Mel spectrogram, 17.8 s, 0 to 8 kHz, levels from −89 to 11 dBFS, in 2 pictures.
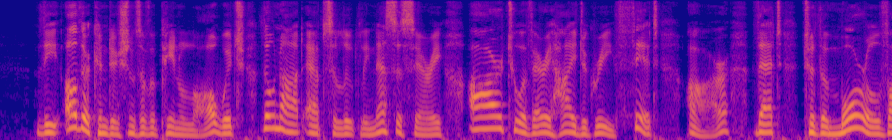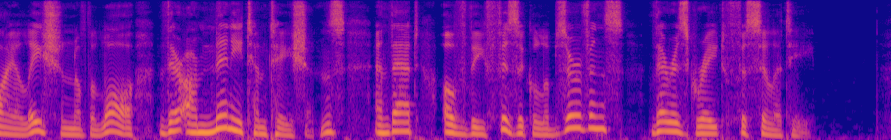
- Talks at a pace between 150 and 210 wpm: No, average, 140 wpm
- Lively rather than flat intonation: Yes, wide, 6.0 semitones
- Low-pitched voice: No, medium, 155 Hz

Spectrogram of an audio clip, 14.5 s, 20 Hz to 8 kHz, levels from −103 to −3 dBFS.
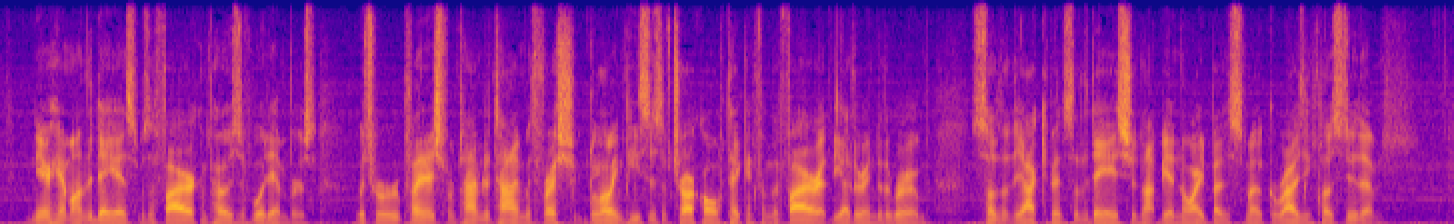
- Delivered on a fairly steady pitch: Yes, narrow, 2.3 semitones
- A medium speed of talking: No, fast, 225 wpm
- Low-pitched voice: Yes, low, 100 Hz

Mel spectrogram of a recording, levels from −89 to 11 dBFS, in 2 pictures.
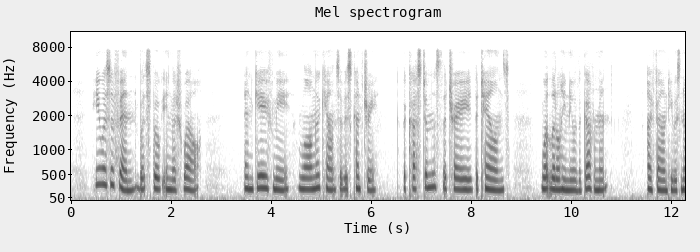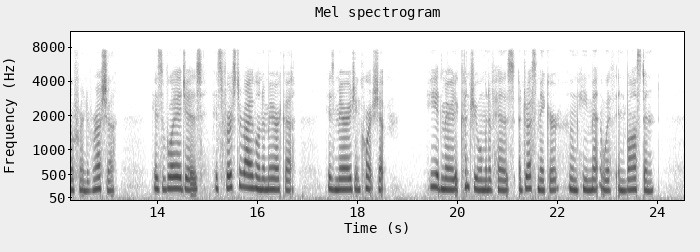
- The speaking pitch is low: No, high, 215 Hz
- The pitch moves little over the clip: Yes, narrow, 2.3 semitones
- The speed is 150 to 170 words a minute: Yes, average, 160 wpm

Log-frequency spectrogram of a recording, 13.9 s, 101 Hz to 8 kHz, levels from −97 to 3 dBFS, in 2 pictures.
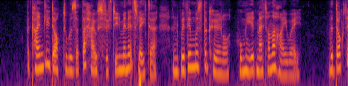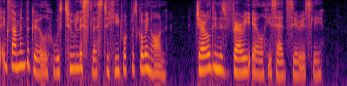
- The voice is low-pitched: No, high, 225 Hz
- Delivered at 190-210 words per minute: Yes, average, 195 wpm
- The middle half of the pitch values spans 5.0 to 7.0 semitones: No, average, 4.1 semitones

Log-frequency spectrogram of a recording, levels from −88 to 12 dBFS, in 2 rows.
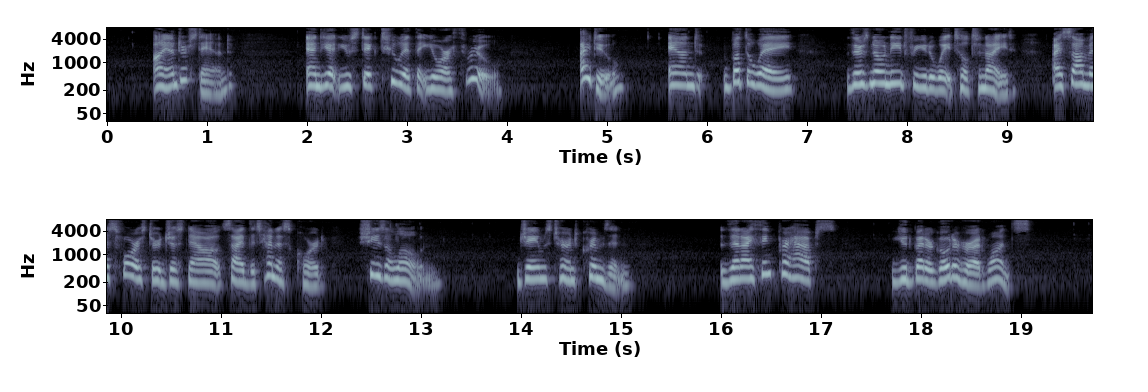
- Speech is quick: No, average, 165 wpm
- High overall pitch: Yes, high, 240 Hz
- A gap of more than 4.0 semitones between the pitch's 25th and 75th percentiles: Yes, average, 4.5 semitones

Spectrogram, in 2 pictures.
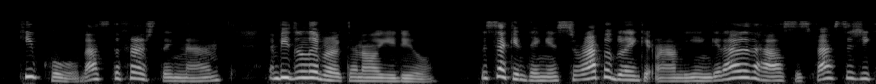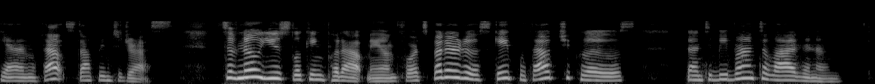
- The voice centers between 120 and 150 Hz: No, high, 205 Hz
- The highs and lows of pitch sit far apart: Yes, wide, 9.0 semitones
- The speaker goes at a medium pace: No, fast, 210 wpm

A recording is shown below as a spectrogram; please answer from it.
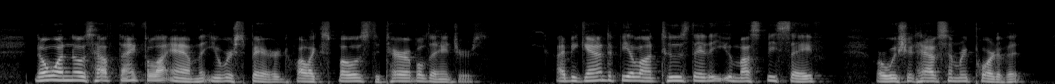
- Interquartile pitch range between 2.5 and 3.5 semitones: No, average, 4.3 semitones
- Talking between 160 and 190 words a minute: No, average, 200 wpm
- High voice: No, medium, 150 Hz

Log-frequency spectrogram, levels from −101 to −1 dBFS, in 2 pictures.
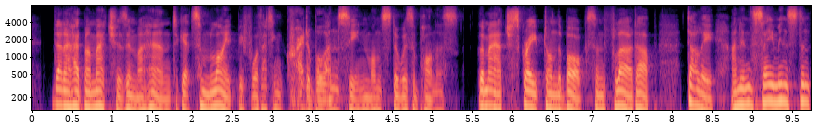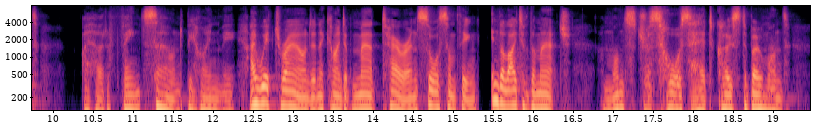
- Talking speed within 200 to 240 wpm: Yes, fast, 205 wpm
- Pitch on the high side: No, low, 110 Hz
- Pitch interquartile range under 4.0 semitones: No, average, 4.5 semitones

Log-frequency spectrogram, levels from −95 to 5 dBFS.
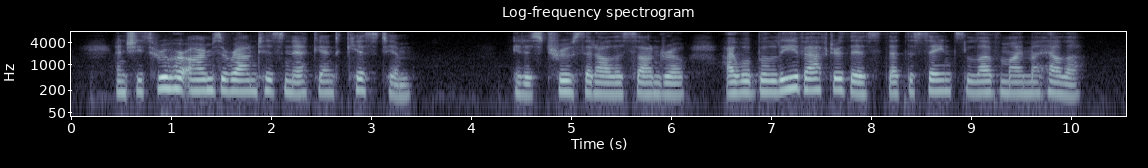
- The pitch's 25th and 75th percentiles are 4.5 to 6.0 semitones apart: No, average, 2.7 semitones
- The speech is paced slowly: No, average, 155 wpm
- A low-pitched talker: No, medium, 180 Hz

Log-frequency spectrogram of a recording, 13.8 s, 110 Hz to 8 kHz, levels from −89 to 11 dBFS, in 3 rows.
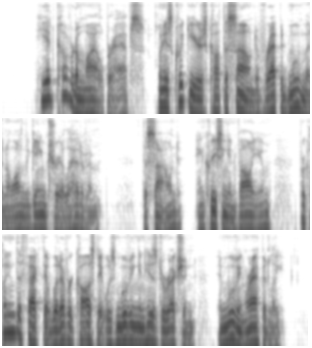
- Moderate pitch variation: Yes, average, 4.5 semitones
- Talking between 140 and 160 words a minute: No, average, 185 wpm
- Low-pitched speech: Yes, low, 105 Hz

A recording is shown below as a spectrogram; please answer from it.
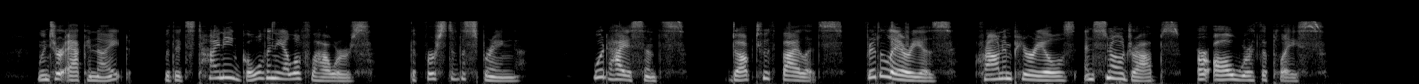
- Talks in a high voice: Yes, high, 210 Hz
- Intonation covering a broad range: Yes, wide, 5.8 semitones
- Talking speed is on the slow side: Yes, slow, 125 wpm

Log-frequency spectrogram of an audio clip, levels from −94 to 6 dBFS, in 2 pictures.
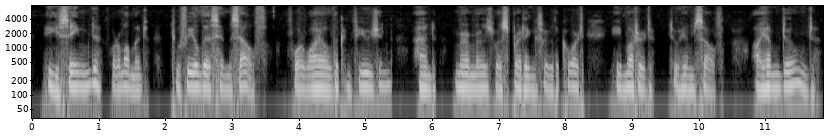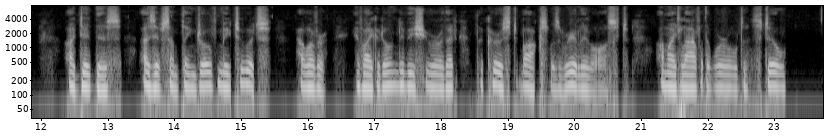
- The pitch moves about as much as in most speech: No, narrow, 2.0 semitones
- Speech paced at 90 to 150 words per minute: Yes, average, 145 wpm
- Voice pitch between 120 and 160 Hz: Yes, low, 135 Hz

